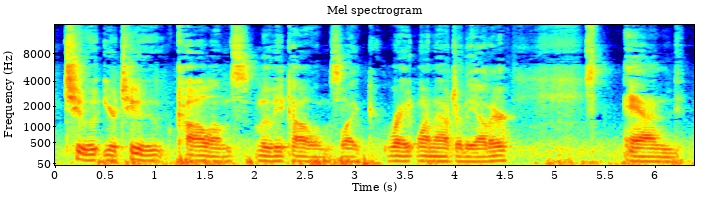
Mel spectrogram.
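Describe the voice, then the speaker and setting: Middle-aged male streamer, deep register, loose discursive chat to a live audience. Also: slight background noise. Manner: rambling, discursive. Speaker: livestream host and poet. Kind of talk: casual chat with live viewers.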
